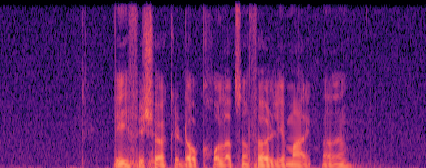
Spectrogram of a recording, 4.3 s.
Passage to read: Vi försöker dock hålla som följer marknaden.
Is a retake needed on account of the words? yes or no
no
